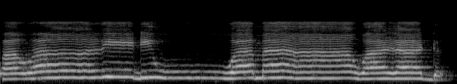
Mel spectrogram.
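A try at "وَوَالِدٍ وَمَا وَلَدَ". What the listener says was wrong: Iya, bagus, Masya Allah.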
